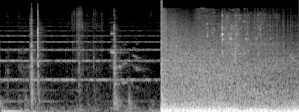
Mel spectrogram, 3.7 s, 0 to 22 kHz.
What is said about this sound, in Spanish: ¿Qué fue eso? Son las 7:33. Ya debió explotar la bomba.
